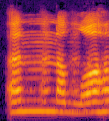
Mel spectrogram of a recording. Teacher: ان اللہ میں نون مشدد ہے تو یہاں پر غنہ کریں گے، اور اس میں جلالت اللہ عز و جل کے لام سے پہلے حرف پر زبر ہے تو یہاں پر اس میں جلالت اللہ عز و جل کے لام کو پر یعنی موٹا پڑھیں گے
